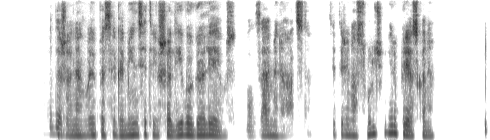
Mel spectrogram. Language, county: Lithuanian, Panevėžys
